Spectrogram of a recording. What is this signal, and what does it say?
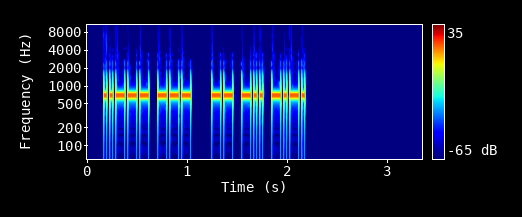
Morse code, heard as a keyed tone, about 42 wpm, 700 Hz. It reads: 2O MDC
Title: Winter Field Day Exchanges 40wpm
